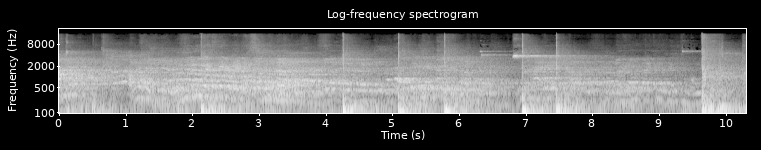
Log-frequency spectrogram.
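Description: Players' voices chatter and call out in a large echoing gym.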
